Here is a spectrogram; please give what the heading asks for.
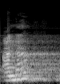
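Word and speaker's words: أنا: is not pronounced this simply read as ana with a short vowel so underneath his eye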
